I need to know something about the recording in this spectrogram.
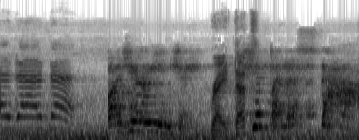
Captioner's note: Horsehat babbles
